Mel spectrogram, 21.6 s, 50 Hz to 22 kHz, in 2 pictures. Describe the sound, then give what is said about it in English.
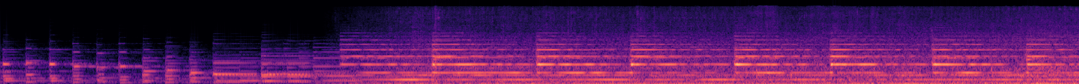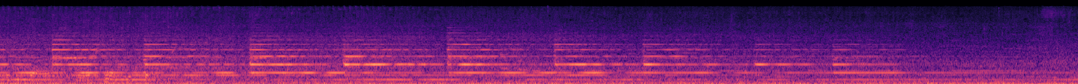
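Church bells of St. Augustine's Church in Vienna, built in 1327, ring out continuously, several bells overlapping in a dense, resonant peal that swells after a few quick opening strikes, heard outdoors over a low rumble of background noise. “The bells.”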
